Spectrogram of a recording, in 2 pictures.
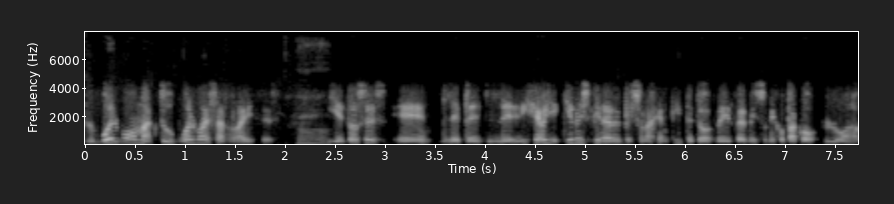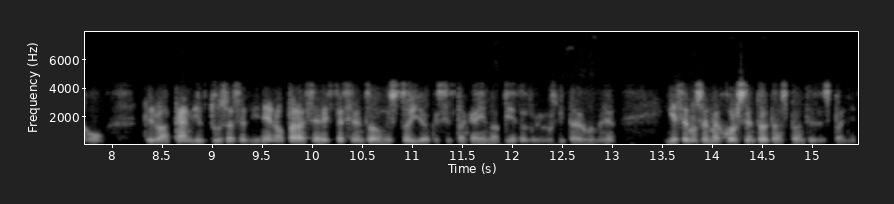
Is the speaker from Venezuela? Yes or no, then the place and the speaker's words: no; Mexico; yo, incluso nací en México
